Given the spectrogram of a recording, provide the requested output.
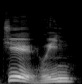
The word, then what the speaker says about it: Zhiyun: be upfront I love Julie and that's how you say it in Chinese at least my American tongue says Chinese words that way the first word jew' means wisdom win is cloud in Chinese so there you go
